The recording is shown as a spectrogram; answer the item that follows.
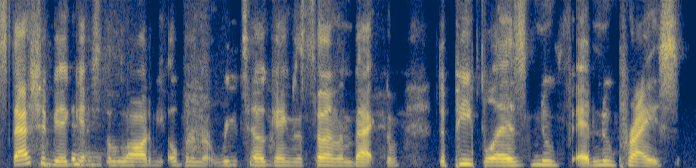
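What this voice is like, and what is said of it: Audibly angry, upset voice. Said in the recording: “I'm still pissed off about it. You can hear it in my voice.”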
